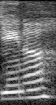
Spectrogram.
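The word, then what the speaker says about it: Jena: book and that's pronounced yena I was pronouncing in Jenna but it's actually pronounced yena so j-e-n-a 1800.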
